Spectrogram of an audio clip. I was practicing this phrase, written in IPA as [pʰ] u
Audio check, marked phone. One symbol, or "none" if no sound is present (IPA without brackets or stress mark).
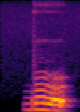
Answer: b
